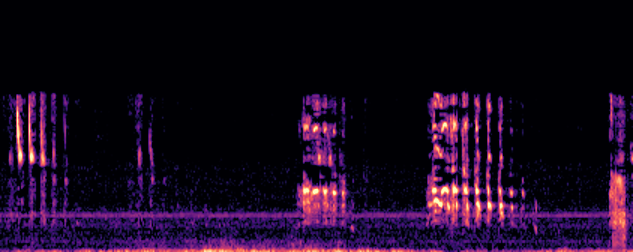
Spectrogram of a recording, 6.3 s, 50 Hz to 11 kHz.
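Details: After dark in February 2022, a bald eagle pair defends its nest and territory against a visiting adult eagle. Three clusters of quick, high, stuttering chirps are heard, the last series longest and loudest, over a steady low rumble.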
